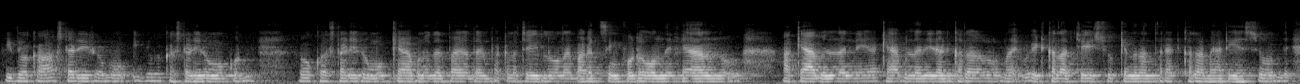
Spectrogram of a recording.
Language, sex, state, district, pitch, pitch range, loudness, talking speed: Telugu, male, Andhra Pradesh, Srikakulam, 140 Hz, 135-145 Hz, -18 LUFS, 170 wpm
